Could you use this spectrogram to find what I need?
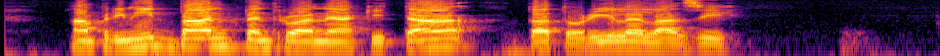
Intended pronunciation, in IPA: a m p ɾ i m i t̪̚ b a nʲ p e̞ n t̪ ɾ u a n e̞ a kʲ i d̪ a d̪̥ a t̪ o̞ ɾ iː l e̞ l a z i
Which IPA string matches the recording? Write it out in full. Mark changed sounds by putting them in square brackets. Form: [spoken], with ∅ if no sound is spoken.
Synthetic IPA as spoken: a m p ɾ i m i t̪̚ b a nʲ p e̞ n t̪ ɾ u a n e̞ a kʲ i [t̪] a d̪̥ a t̪ o̞ ɾ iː l e̞ l a z i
